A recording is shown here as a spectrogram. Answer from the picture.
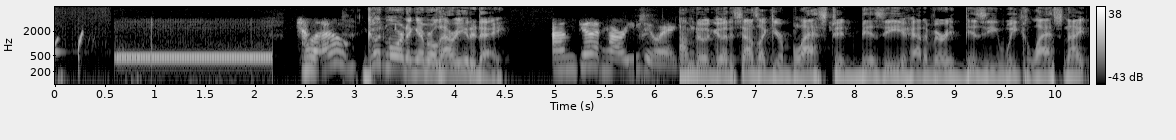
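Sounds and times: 
telephone dial tone: 0.6s - 2.2s
speech: 2.5s - 10.3s.

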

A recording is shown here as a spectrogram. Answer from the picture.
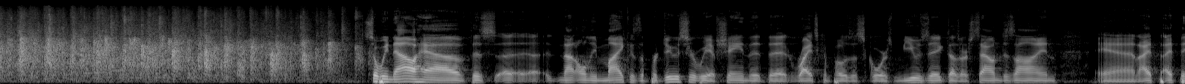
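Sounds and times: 
audience applause: 0.0s - 3.7s
speech: 3.7s - 11.8s.

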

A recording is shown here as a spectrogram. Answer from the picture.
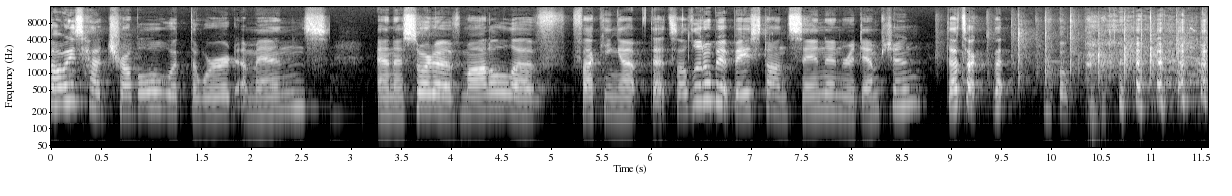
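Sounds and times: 
speech: 0.1s - 11.5s
audience applause: 9.6s - 11.5s
laughter: 10.0s - 11.5s.

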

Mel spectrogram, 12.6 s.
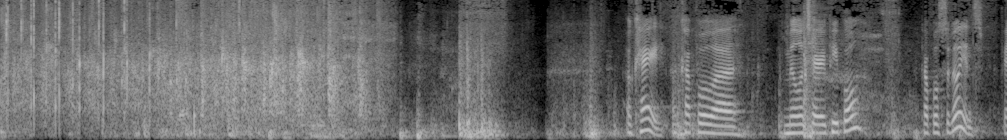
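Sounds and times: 
audience applause: 0.0s - 5.0s
speech: 8.0s - 10.9s, 11.6s - 12.5s.

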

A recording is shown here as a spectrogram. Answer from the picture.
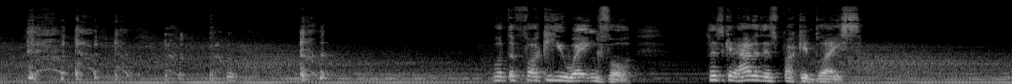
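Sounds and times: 
speech: 0.2s - 0.7s, 4.9s - 8.7s
man coughing: 0.3s - 3.4s.

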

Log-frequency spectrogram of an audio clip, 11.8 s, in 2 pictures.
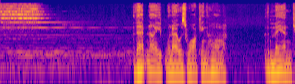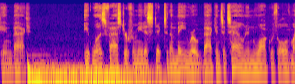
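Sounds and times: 
school bell ringing: 0.0s - 1.6s
speech: 2.7s - 4.6s, 5.3s - 6.8s, 7.6s - 11.7s.

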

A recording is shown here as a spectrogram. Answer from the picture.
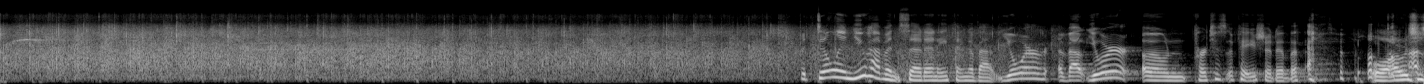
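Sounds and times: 
audience applause: 0.0s - 11.2s
speech: 8.0s - 14.2s.

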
